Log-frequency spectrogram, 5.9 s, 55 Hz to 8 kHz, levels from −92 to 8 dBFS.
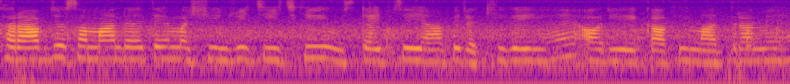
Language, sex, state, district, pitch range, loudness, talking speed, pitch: Hindi, female, Chhattisgarh, Raipur, 220-245 Hz, -21 LUFS, 220 wpm, 230 Hz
